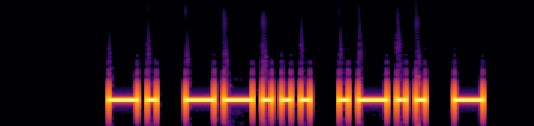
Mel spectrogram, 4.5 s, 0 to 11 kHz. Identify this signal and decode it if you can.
Morse code, heard as a keyed tone, about 15 wpm, 700 Hz. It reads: N7LT
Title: USA Call Signs - 4 Characters - Repeated 2x - 15wpm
